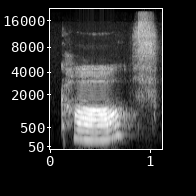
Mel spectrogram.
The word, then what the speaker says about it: calf: leg that L is silent cal cal so we don't want to say Cal it's nice and open Cal or you might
